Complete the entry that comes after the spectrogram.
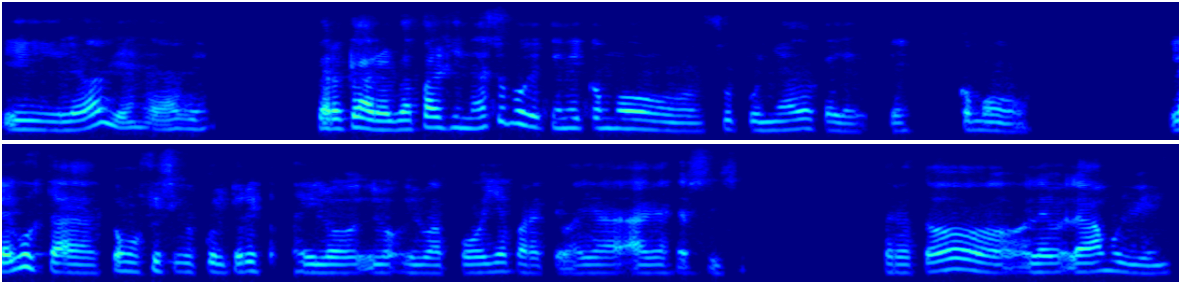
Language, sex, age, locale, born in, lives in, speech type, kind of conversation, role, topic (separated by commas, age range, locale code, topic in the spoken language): Spanish, male, 45-49, es-VE, Venezuela, United States, conversation, unstructured, none, ¿Crees que el miedo a enfermar debería motivar a más personas a hacer ejercicio?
